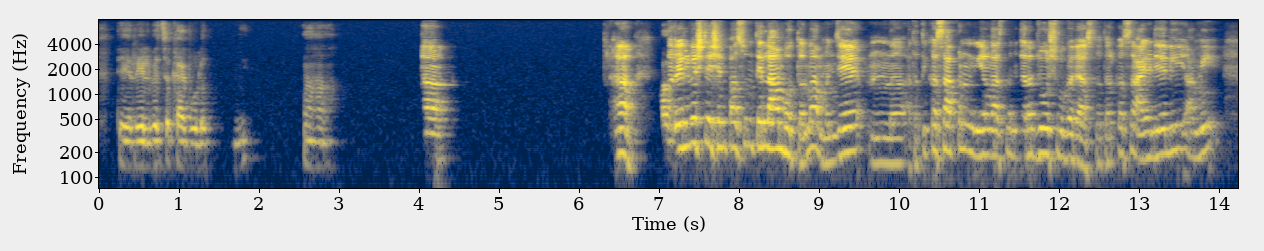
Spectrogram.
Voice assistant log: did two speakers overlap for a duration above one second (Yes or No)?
No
